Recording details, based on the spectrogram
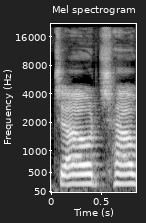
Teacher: च और छ का उच्चारण स्थान है तालू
